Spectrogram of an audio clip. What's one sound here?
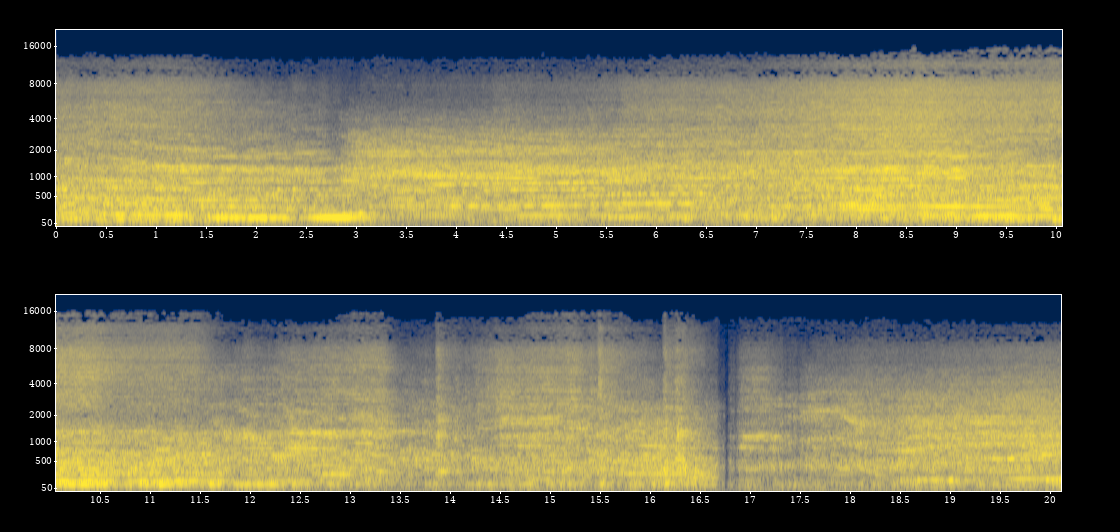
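Racing car engines roar and whine as they speed past.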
